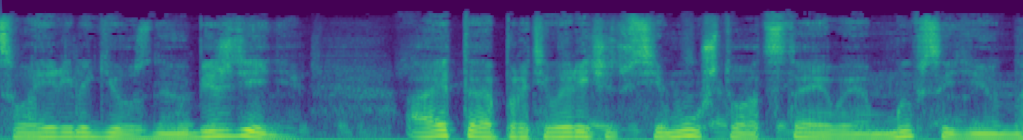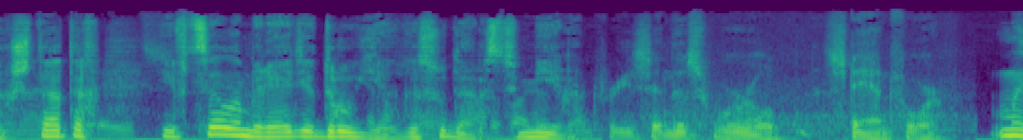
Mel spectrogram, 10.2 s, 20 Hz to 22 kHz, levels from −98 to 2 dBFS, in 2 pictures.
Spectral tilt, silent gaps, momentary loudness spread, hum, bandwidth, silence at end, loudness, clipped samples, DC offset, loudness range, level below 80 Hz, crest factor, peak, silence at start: -5.5 dB/octave; none; 11 LU; none; 15.5 kHz; 0 s; -21 LUFS; under 0.1%; under 0.1%; 3 LU; -36 dBFS; 16 dB; -4 dBFS; 0 s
